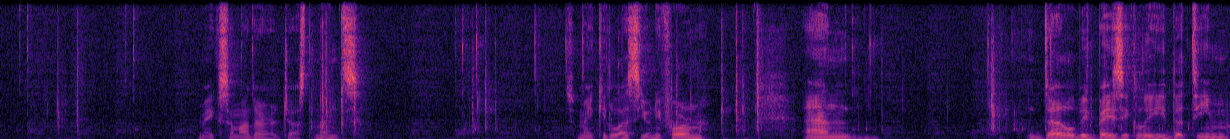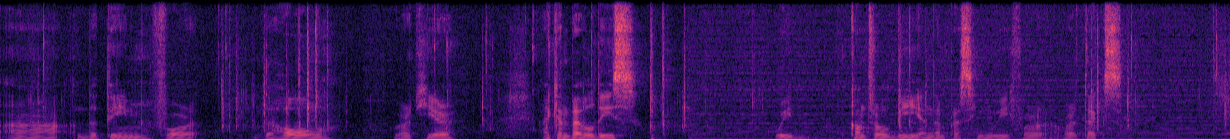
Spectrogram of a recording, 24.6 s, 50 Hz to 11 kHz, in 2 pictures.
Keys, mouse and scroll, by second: 0.3 g, 1.2 click, 3.0 g, 4.5 click, 4.6-6.2 middle drag, 6.2 click, 7.2 g, 8.4 click, 8.6-14.4 middle drag, 9.8-10.4 scroll down 1, 10.8 Tab, 11.3 scroll up 1, 12.6 Tab, 14.4 click, 15.1 ctrl+b, 16.5 click, 16.6 middle click, 17.5 click, 17.7-23.0 middle drag, 18.7 ctrl+b, 23.0 click, 23.5-24.6 middle drag, 24.4 scroll down 1.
